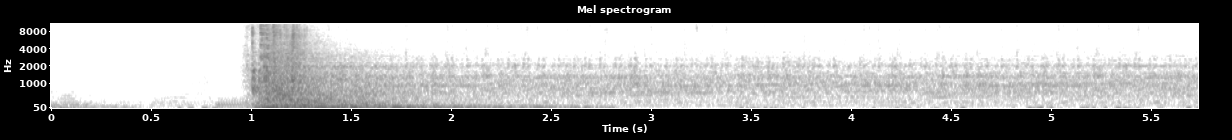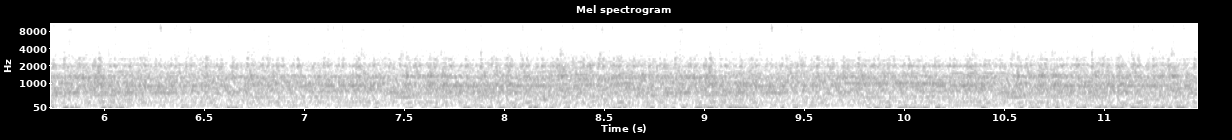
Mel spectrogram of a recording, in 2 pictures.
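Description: A soft, steady whirring game sound loop hums on.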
